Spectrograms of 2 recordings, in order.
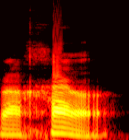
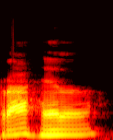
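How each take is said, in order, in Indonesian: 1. Konsonan tengahnya adalah kh yang kasar dari tenggorokan. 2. Konsonan tengahnya adalah h yang lembut dan biasa. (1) "ini Rachel" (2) "Bukan Rahel"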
